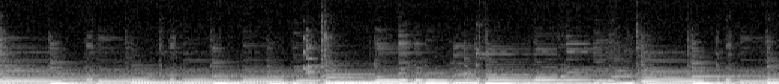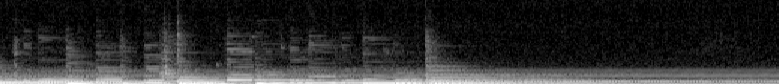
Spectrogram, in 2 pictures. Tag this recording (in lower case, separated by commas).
musical instrument, music, plucked string instrument, guitar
